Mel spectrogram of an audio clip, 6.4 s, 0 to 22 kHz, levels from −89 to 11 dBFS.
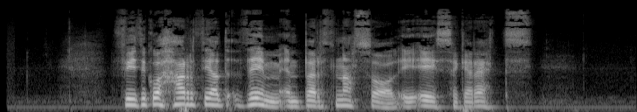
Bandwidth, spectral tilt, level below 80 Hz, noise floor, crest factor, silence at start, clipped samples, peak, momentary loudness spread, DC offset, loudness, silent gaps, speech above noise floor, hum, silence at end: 16 kHz; -4.5 dB/octave; -50 dBFS; -54 dBFS; 18 dB; 1.2 s; under 0.1%; -2 dBFS; 10 LU; under 0.1%; -19 LUFS; none; 35 dB; none; 1.1 s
